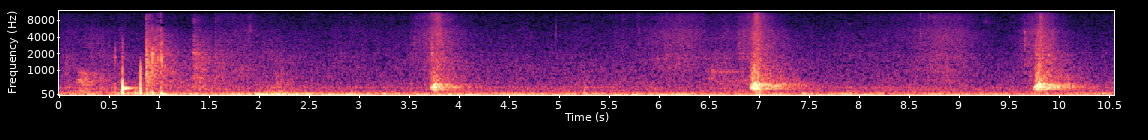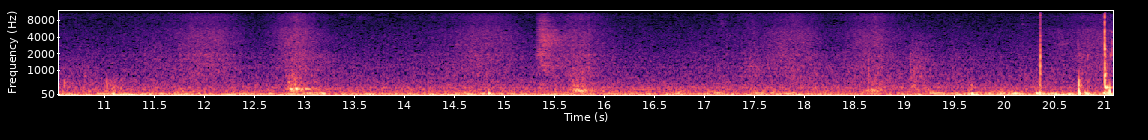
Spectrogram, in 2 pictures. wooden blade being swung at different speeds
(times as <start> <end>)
3.4 4.2, 5.8 7.6, 8.2 10.5, 11.4 13.5, 14.4 16.2, 17.4 19.2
